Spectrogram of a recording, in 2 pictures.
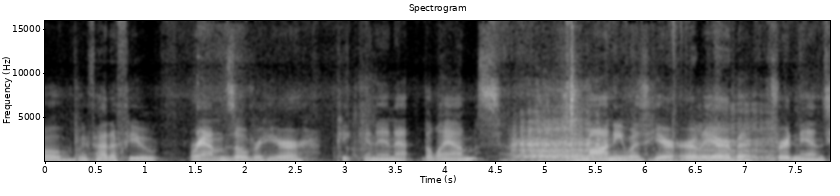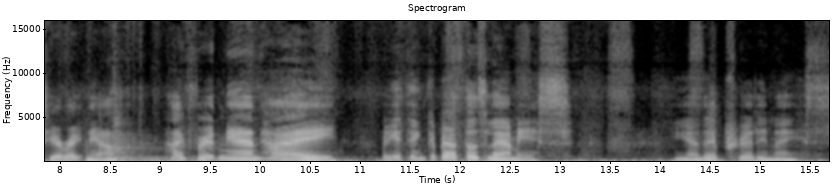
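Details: Sheep at Ewetopia Farms bleating over and over in a pen beside a ewe with her twin lambs. The quavering, harmonic-rich cries come in quick succession and overlap with a person talking nearby.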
